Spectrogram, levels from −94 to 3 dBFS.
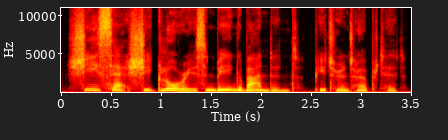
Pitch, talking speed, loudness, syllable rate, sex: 185 Hz, 155 wpm, -19 LUFS, 5.1 syllables/s, female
